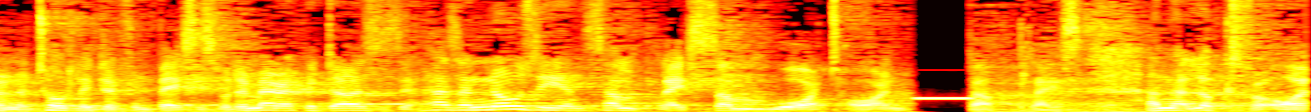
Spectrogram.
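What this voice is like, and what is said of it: Usual voice. Nothing is said of it.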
